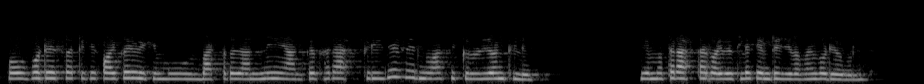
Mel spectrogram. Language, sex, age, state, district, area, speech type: Odia, female, 60+, Odisha, Jharsuguda, rural, conversation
